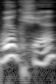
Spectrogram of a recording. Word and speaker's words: Wiltshire: Is it Wiltshire, isn't it? Yeah. Not Wiltshire. Wiltshire. Wilt. You don't overpronounce it.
